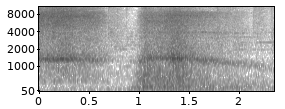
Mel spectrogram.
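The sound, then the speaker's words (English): A deep breath, an airy, rushing intake that swells louder midway and then tapers off, with no talking over it. “Deep breath.”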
